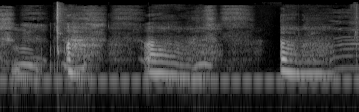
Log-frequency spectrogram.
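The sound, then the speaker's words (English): A woman moans and gasps in several drawn-out, breathy bursts with sliding pitch, fairly loud, over a faint steady hum. No words are spoken. “She's moaning and gasping now.”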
